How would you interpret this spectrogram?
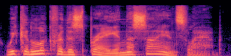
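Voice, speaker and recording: A man's voice: medium pitch, expressive, normal speed, breathy edge, no echo, studio quality. A man playing an earnest schoolboy friend in a dramatized storybook, speaking expressively. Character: excitable but thoughtful schoolboy friend.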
